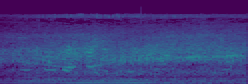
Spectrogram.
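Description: Outdoor ambience: a steady low rumble and hum that eases off about one and a half seconds in, with faint distant voices.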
